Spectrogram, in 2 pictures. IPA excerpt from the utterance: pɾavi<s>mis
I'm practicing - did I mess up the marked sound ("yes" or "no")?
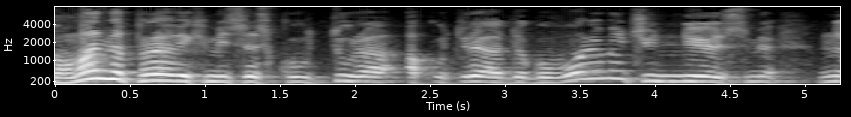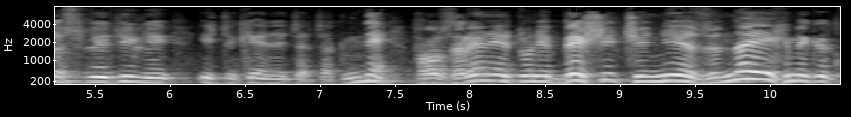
yes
